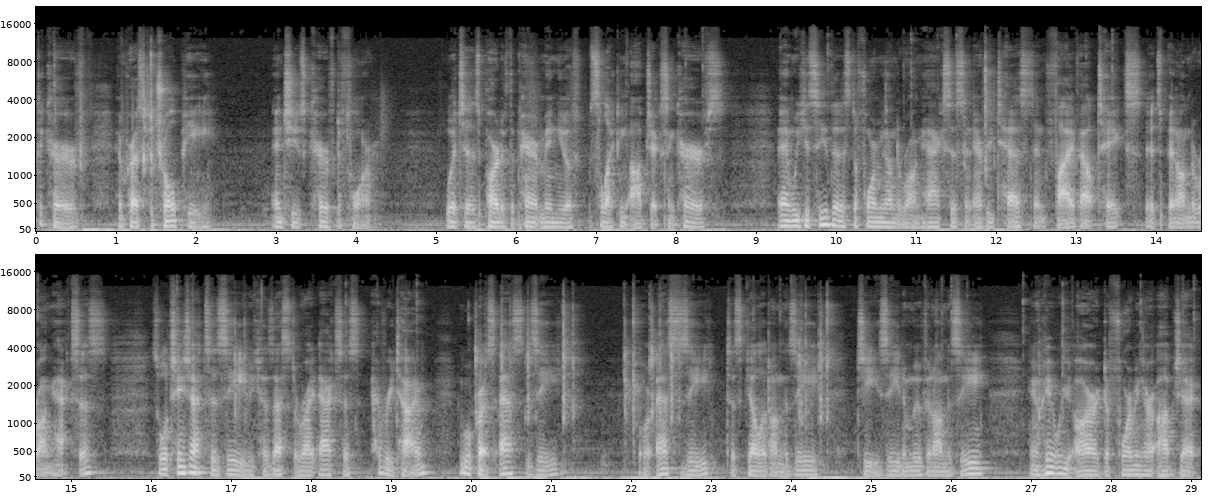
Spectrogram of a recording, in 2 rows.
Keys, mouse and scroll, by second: 1.3 ctrl+p, 8.1 click, 9.3 middle click, 10.8 click, 11.2 middle click, 13.3 click, 14.0 click, 16.2 click, 17.0 Escape, 17.3 middle click, 18.8 middle click, 20.0-21.1 typing, 21.9 Escape, 22.2 typing, 23.8 click, 24.0-24.3 typing, 25.8 click, 26.2 middle click, 27.1 shift+middle click, 28.9 click.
